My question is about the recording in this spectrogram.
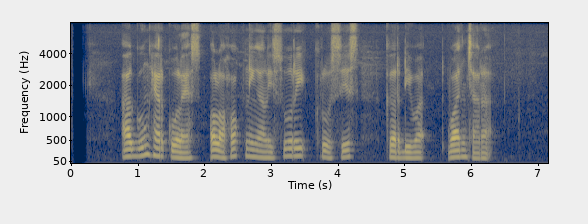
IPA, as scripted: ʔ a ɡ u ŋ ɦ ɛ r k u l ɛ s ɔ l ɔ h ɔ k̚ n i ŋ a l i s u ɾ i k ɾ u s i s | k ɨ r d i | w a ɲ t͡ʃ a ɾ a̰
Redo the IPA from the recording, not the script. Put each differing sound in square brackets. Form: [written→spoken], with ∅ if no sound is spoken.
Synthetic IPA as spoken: ʔ a ɡ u ŋ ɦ ɛ r k u l ɛ s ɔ l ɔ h ɔ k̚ n i ŋ a l i s u ɾ i k ɾ u s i s | k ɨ r d i | w a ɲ t͡ʃ a ɾ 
